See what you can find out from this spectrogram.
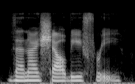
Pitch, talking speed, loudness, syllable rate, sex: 175 Hz, 220 wpm, -16 LUFS, 4.4 syllables/s, female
